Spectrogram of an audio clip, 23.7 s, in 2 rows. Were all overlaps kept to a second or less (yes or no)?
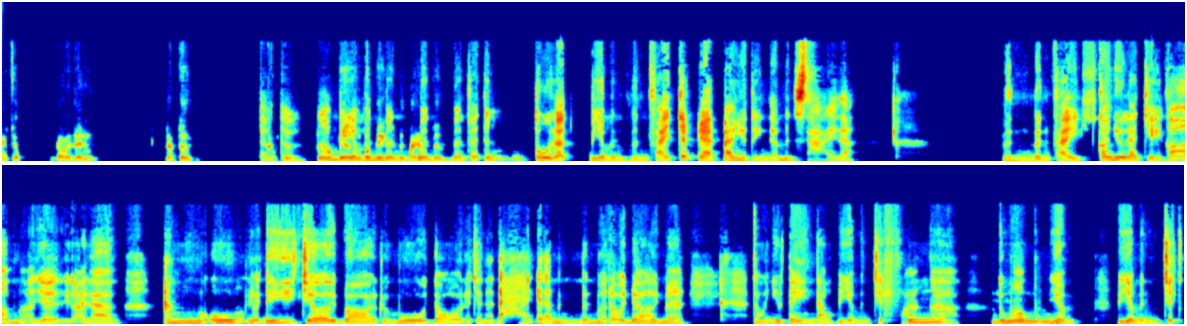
no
